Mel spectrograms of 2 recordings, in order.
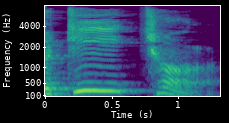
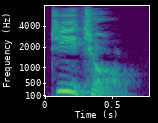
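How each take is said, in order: First: teacher very slowly in two parts, टी, चर; syllable by syllable. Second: Said in the usual way. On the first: Shown as a demonstration. Teacher showing learners the two syllables, teacher slowly split as टी-चर. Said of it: "टी एक syllable है और चर दूसरा". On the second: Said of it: "टी एक syllable है".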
